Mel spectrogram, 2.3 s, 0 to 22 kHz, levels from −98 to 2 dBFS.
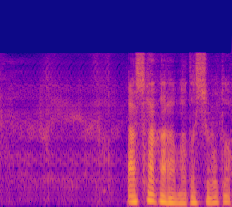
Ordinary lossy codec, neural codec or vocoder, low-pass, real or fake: none; codec, 16 kHz, 1 kbps, FunCodec, trained on Chinese and English, 50 frames a second; none; fake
